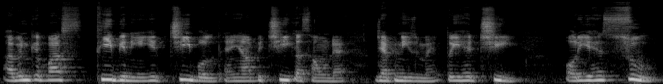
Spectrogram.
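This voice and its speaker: A young man with a notably high-pitched voice teaches a language lesson. He is patient and steady as he points at a chart and sounds out each syllable slowly, one after another.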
